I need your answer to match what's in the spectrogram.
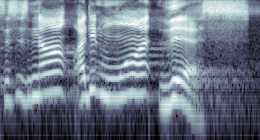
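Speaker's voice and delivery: high, strained, drawn-out dismay; pleading that it not happen, voice lifted high; anguished protest. Retold or imitated. Recalls dreading mother's approach.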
